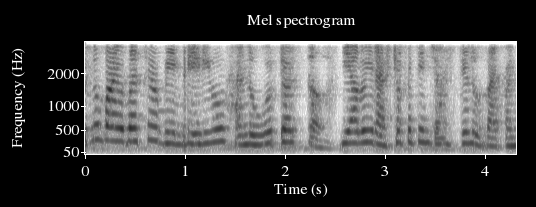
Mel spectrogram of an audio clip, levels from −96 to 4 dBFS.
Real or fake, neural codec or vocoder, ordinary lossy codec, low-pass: fake; codec, 24 kHz, 0.9 kbps, WavTokenizer, medium music audio release; none; 3.6 kHz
